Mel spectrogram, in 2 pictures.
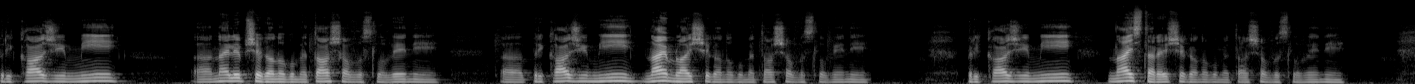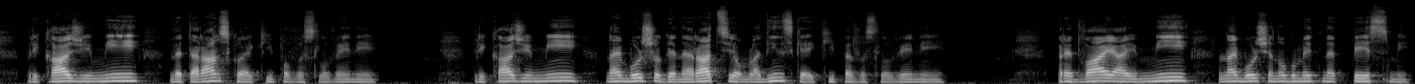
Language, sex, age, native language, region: Slovenian, male, 30-49, Slovenian, Drava region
